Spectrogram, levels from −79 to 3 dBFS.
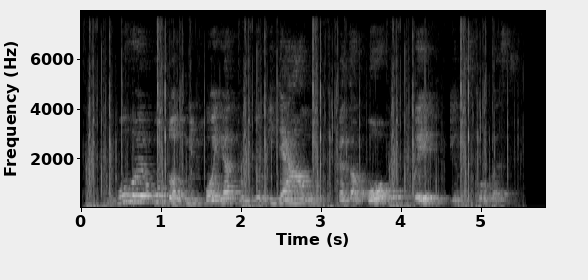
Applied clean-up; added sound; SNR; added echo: none; Crumpling, crinkling; 11 dB; reverberation time 0.5 s.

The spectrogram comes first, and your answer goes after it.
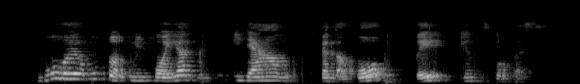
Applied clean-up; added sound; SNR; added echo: neural mask model DeepFilterNet 3.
